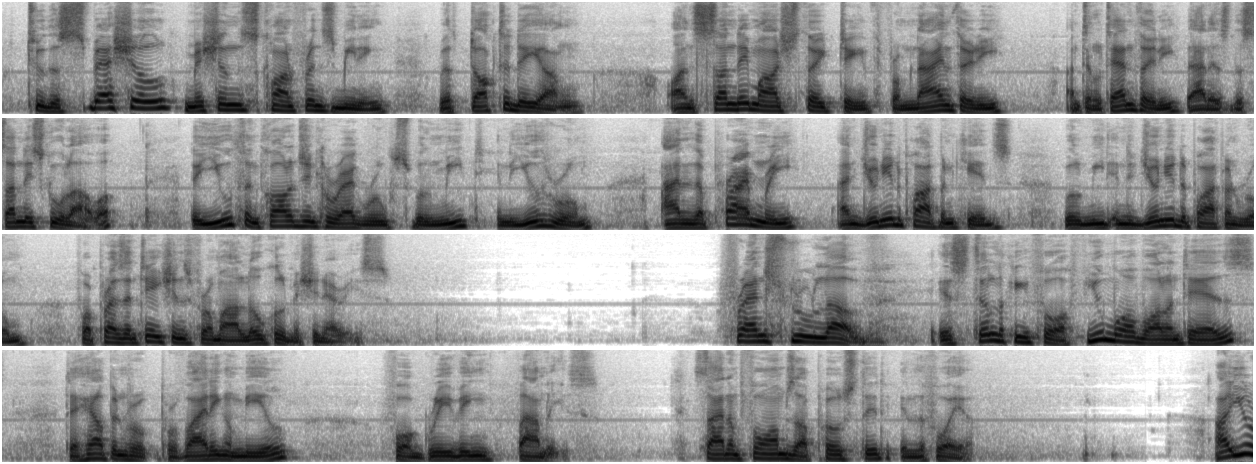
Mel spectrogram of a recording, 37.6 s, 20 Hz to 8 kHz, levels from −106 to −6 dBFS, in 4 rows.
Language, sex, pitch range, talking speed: English, male, 95-145 Hz, 135 wpm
